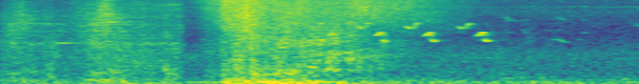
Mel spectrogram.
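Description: A sharp magical whoosh swells and fades.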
